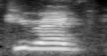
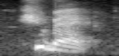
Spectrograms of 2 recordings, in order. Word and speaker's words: Quebec: Quebec. I'm saying it right? Quebec.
